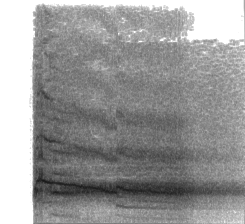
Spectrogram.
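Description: A bird of prey's single long screech, starting suddenly about a third of a second in and sliding slightly down in pitch, fading near the end.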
